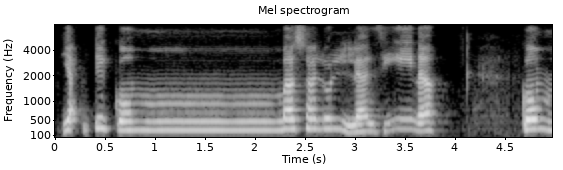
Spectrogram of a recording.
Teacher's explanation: جو میم ساکن ہے اس کے فوراً بعد میم مشدد آ گئی، تو یہاں پہ ادغام ہو گیا، ادغام شفوی ہو گیا، میم کا قاعدہ ہے اور میم مشدد ہے، تو یہاں پہ غنہ ہوگا بڑا اکمل.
